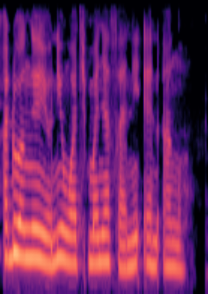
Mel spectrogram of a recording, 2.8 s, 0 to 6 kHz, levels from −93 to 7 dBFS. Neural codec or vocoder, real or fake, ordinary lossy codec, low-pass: none; real; none; 5.4 kHz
